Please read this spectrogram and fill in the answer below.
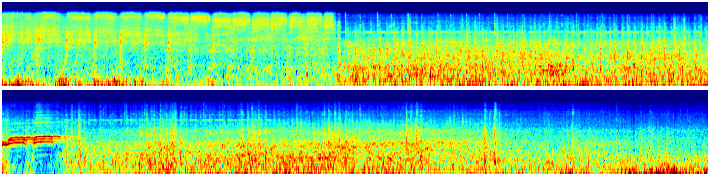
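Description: Miniature-railway steam locomotive and train: steam hissing hard, which cuts off suddenly about seven seconds in. About halfway through the whistle gives one short blast that rises in pitch and then holds. The train then runs on with a rumble that grows louder near the end.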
